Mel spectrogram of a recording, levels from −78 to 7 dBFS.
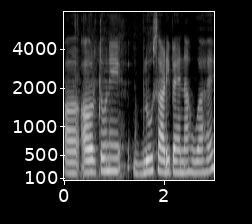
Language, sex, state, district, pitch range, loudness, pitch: Hindi, female, Bihar, Vaishali, 195-220 Hz, -16 LUFS, 205 Hz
